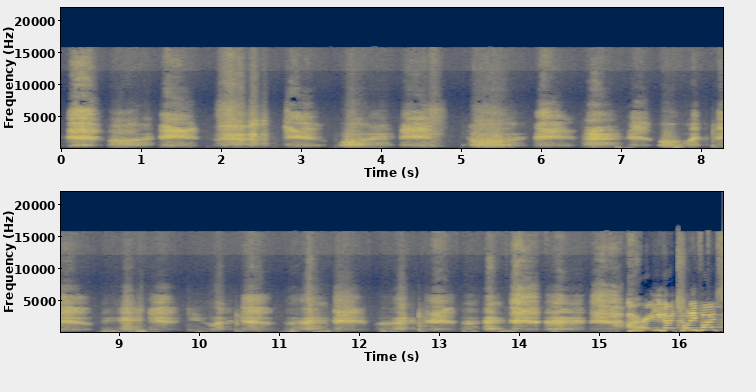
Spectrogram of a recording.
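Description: A woman breathing hard in short, forceful exhalations and gasps while doing lunges and frog jumps. A few dull thuds of feet landing come around the middle of the stretch.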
